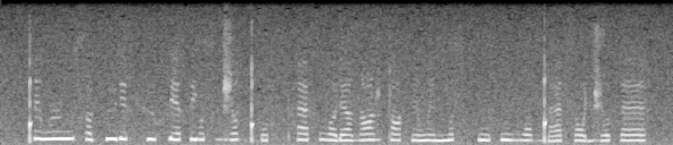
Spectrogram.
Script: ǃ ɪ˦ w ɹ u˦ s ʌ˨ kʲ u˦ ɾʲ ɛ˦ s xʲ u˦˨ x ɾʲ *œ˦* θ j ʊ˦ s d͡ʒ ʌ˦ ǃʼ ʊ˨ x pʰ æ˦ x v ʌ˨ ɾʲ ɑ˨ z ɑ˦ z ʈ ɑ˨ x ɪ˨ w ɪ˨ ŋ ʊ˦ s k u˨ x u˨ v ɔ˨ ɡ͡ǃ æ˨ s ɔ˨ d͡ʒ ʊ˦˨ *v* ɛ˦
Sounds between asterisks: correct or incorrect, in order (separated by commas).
incorrect, incorrect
